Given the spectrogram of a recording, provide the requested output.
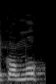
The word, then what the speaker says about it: comb: बी को silent करना यानी बी पर में जोर मत देना, बी को मुख कर देना। ई ने जब बी का भी उच्चारण करोगे, जैसे LAMB लैम, लैम बोलना है, लैम्ब नहीं, बॉ नहीं।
